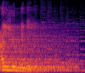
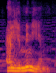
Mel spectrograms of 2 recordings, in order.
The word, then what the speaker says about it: aluminium: However, in the great United Kingdom, we pronounce it aluminium.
